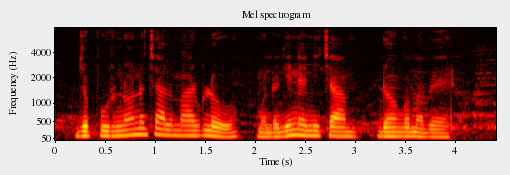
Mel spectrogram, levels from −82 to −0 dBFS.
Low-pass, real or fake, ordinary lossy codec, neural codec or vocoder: none; real; none; none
